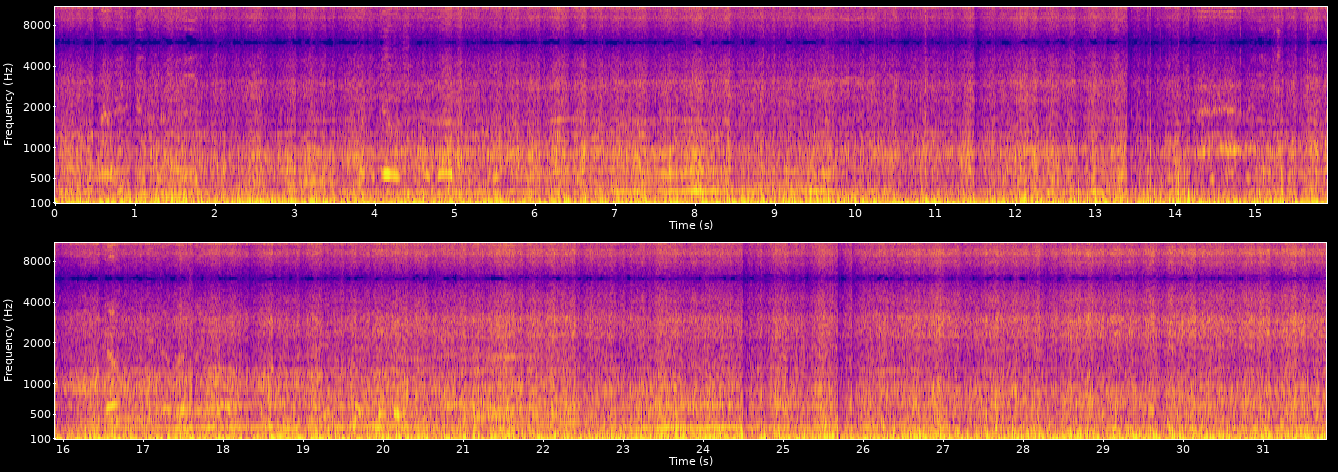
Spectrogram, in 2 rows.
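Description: BMW Z4 M Coupe's 3.2-litre straight-six heard from inside the cabin under hard driving on track. The engine note climbs in pitch again and again and drops back between climbs, over steady road and wind noise.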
